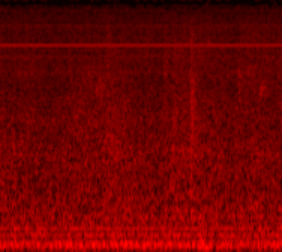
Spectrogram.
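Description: Steady background hiss and low hum of room noise, with a faint steady tone running under it; no distinct event.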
